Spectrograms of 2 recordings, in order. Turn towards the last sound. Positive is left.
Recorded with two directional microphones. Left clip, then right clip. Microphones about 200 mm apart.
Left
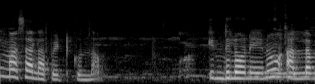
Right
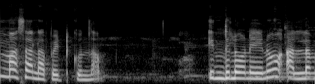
turn(degrees=-35)  # may be behind; listen again after turning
